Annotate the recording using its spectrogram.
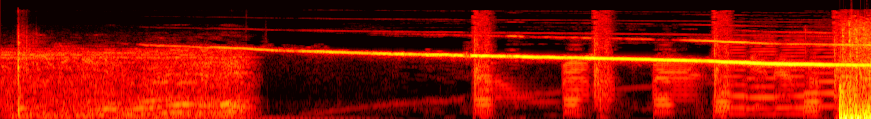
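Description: Cartoon falling-whistle sound effect: a single high whistle gliding steadily down in pitch over about three seconds, with a few sharp clicks beneath it. It starts after the outdoor noise cuts off abruptly about a second in.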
